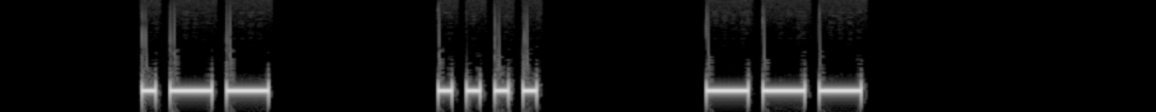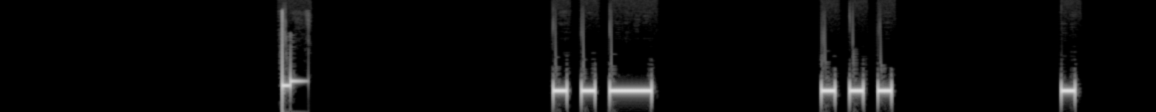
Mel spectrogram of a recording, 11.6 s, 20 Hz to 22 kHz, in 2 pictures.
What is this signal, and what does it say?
Morse code, heard as a keyed tone, about 17 wpm, spaced as for 8 wpm, 700 Hz. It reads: WHO USE
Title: 4x Character Spacing - Top 200 Words - 17wpm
